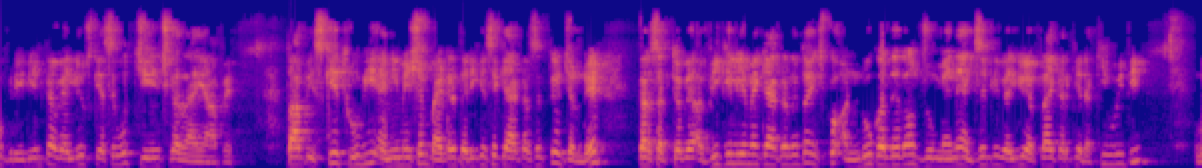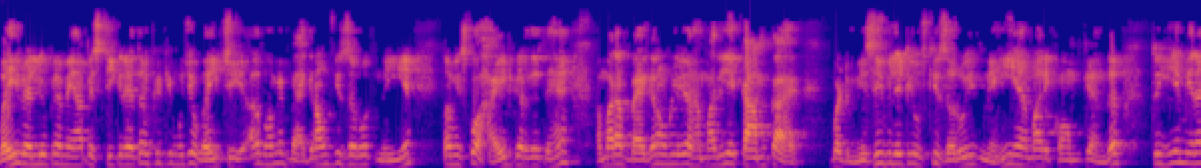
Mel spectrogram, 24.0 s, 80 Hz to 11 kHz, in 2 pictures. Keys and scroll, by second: 7.2 ctrl+z, 9.8 ctrl+z, 11.1 ctrl+z, 17.6 shift+/.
